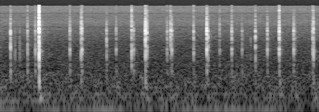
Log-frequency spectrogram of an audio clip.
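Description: Long red nails tap and scratch across the glass screen of a flat white iPad. About twenty sharp, quiet clicks come at an irregular pace, each dying away almost instantly. Faint scratching fills the gaps between them.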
